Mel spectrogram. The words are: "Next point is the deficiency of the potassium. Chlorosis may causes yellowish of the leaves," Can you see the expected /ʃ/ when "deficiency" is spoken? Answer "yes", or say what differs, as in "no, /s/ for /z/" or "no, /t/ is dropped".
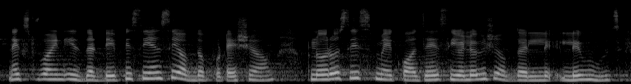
no, /s/ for /ʃ/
